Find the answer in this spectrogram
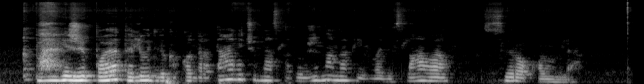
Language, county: Lithuanian, Kaunas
